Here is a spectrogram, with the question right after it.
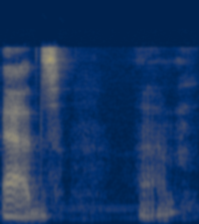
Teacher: Next, we have the Z sound. So this is not just like the English Z, but it has a D at the beginning, Z, as in the word ads, which probably is just the same as advertisements, ads.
